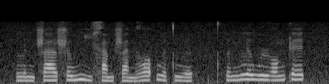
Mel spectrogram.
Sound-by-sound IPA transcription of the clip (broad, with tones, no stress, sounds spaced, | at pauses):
l ə˨˩ ŋ ʂ aː˧ ʂ ə˧˥ w ɲ i˨˩˨ x a˨˩ m ʂ a˨˩˨ n ɣ ɔ˧˥ ʔ u˨˩ ə̯ t̪ u˨˩˨ ə̯ | t̪ʰ ə˧˥ ŋ l ə˧ w ɹ ɔ˧˥ ŋ ʈ ɛ˦˥ t̚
